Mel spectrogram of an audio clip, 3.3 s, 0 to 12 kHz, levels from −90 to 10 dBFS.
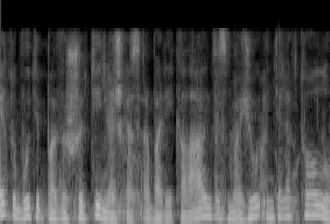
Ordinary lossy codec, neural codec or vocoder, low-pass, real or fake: AAC, 32 kbps; none; 7.2 kHz; real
